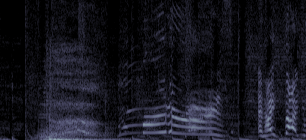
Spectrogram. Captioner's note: gasp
